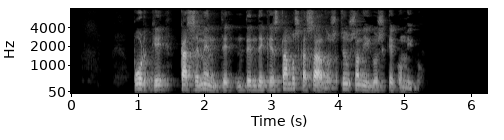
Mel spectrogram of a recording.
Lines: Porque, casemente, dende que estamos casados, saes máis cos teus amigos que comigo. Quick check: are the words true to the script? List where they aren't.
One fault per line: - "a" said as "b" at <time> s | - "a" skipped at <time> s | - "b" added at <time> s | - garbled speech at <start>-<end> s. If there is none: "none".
- "saes máis cos" skipped at 3.9 s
